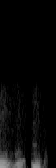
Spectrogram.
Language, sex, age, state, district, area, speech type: Gujarati, male, 45-60, Gujarat, Anand, urban, conversation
